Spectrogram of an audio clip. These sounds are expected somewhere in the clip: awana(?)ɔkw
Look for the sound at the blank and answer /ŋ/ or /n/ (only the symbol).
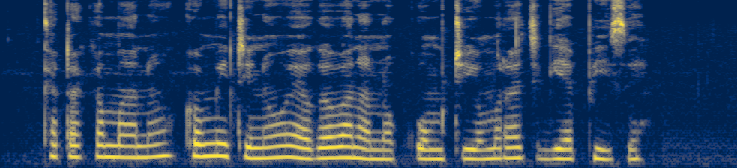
n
